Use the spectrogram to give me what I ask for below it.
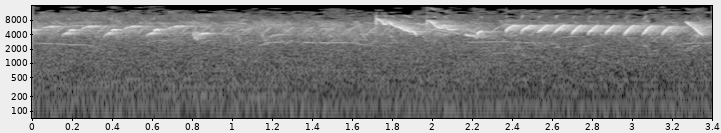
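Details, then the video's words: Brief Oriental white-eye phrase: quick high chirps, a pause, a downward slurred sweep, then a crisp even trill of about a dozen notes. The recording is meant to get pleci singing again. "Terapi + Masteran Agar Pleci Gacor Kembali"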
